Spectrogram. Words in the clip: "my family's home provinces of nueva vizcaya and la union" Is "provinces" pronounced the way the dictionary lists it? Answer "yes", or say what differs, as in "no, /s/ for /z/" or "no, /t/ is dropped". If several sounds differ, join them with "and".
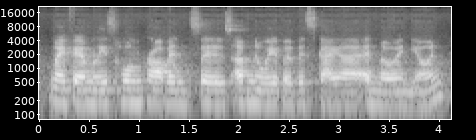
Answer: yes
